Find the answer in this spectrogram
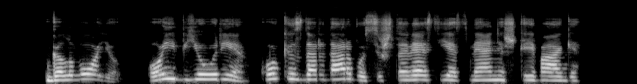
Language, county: Lithuanian, Alytus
